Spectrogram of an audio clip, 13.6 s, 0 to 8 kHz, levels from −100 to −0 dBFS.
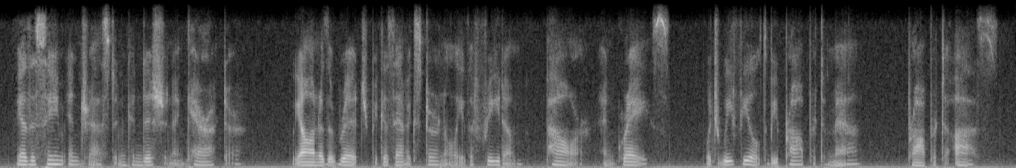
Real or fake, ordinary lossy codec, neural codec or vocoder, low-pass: real; Opus, 32 kbps; none; 7.2 kHz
